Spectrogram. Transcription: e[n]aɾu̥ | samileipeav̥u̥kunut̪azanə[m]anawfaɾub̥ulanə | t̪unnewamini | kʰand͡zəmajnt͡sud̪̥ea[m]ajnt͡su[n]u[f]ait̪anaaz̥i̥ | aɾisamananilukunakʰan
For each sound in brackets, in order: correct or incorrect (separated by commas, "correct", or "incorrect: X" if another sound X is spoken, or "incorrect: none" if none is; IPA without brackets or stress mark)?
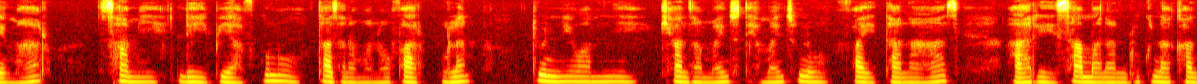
incorrect: m, correct, correct, correct, correct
